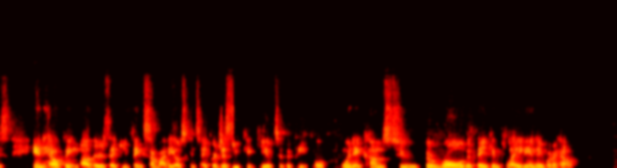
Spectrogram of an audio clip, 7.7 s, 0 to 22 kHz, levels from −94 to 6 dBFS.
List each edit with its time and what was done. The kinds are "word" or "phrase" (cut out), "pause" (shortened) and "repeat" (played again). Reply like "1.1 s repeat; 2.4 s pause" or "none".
2.9 s phrase; 4.2 s pause; 5.3 s pause; 6.5 s word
